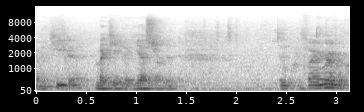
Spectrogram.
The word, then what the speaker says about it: Makita: Makita, yes, sir.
